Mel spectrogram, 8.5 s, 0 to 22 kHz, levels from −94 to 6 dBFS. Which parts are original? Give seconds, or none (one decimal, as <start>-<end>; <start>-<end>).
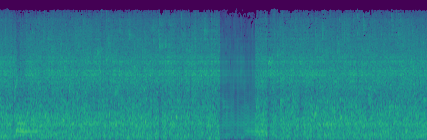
0.0-4.4; 5.1-8.5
